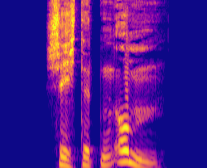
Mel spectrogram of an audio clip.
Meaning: inflection of umschichten: 1. first/third-person plural preterite 2. first/third-person plural subjunctive II
- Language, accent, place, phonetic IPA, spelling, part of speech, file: German, Germany, Berlin, [ˌʃɪçtətn̩ ˈʊm], schichteten um, verb, De-schichteten um.ogg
